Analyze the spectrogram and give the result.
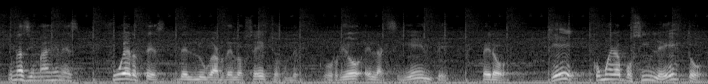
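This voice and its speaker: Narrador peruano de voz oscura con mucha reverberación. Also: male voice, fairly high pitch, darkish tone. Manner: dramatic, addresses the listener with rhetorical questions. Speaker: podcast host. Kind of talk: scripted documentary storytelling for a podcast.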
